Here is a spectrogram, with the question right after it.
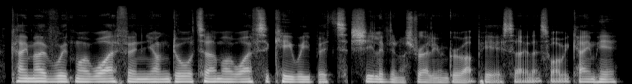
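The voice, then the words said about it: London English accent. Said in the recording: “As you could probably guess from my accent, I'm not from Australia. Originally from London”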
